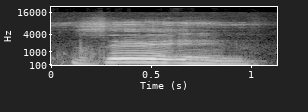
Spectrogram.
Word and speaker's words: sehen: O H eu não pronunciei aspirado. Como seria sehen, né? Naturalmente se diria, se fosse pronunciado como se pronuncia no início, seria sehen. Mas não é sehen, isso não está correto, é sehen, sehen.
